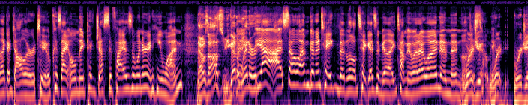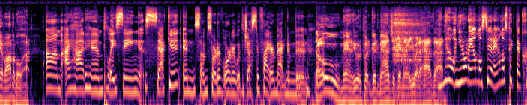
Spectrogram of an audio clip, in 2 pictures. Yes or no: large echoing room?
no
